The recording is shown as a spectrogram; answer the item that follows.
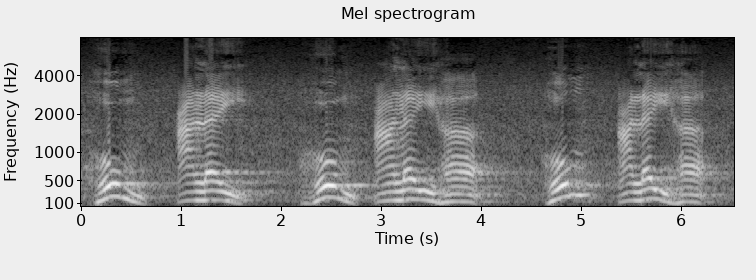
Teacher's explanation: Maka di sini idhar syafawi. Mim bertemu dengan ain. Mimnya jelas.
